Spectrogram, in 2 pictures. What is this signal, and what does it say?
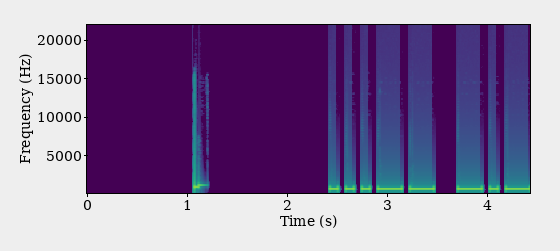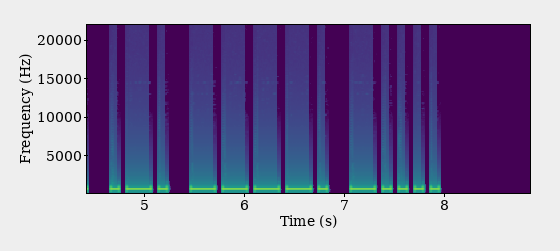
Morse code, heard as a keyed tone, about 15 wpm, 700 Hz. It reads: 3KR96
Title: Code Groups - 5 Letter:Numbers - 15wpm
